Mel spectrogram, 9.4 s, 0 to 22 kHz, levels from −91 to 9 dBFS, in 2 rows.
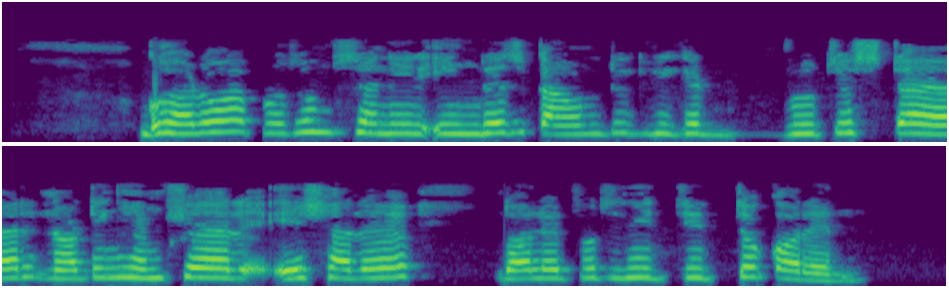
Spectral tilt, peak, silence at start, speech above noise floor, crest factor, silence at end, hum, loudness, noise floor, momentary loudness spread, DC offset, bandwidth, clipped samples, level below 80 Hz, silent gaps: -4 dB/octave; -2 dBFS; 0.7 s; 37 dB; 14 dB; 0.45 s; none; -15 LUFS; -51 dBFS; 9 LU; under 0.1%; 7.4 kHz; under 0.1%; -62 dBFS; none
